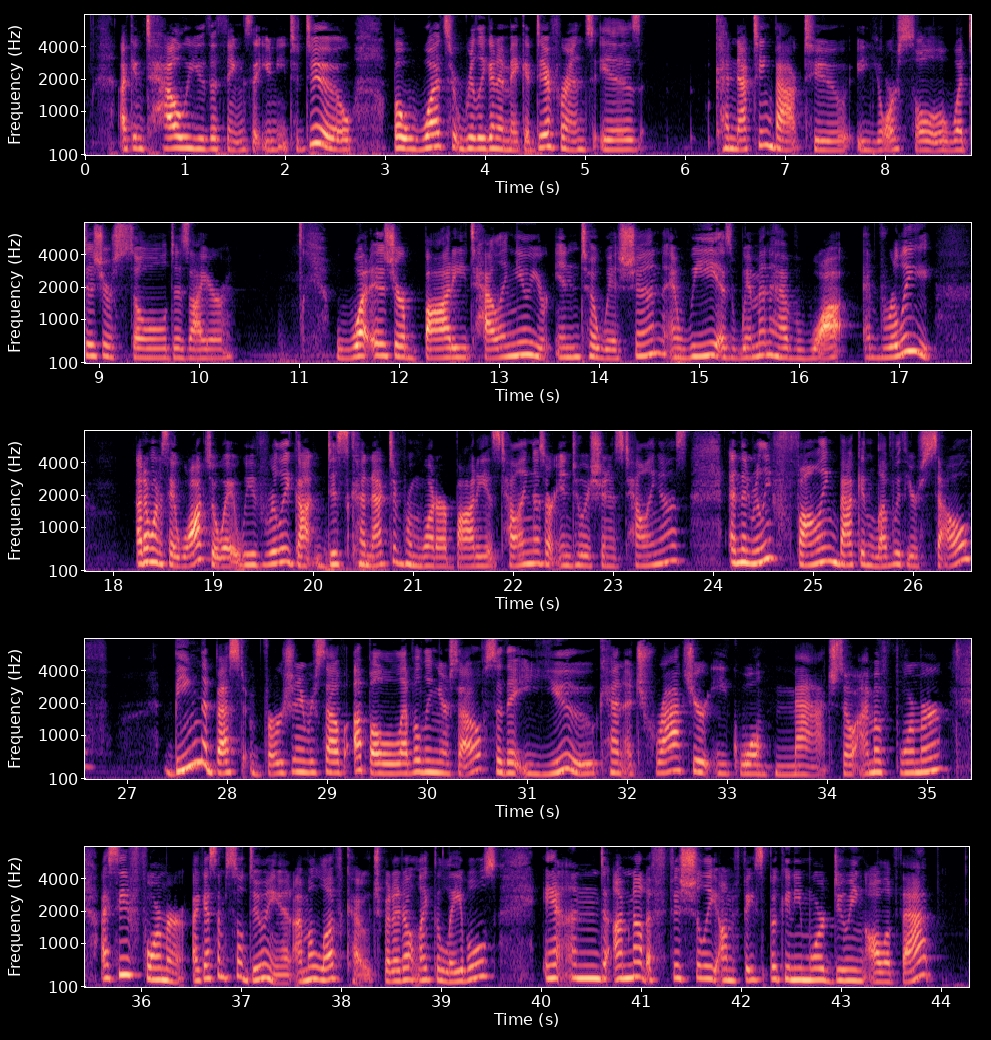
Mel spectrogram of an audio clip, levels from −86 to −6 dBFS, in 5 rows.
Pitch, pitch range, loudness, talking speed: 220 Hz, 200-250 Hz, -23 LUFS, 175 wpm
